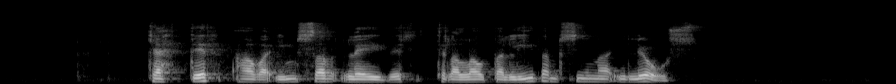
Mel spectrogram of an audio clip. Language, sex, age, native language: Icelandic, male, 30-39, Icelandic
